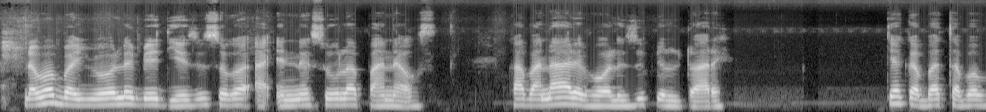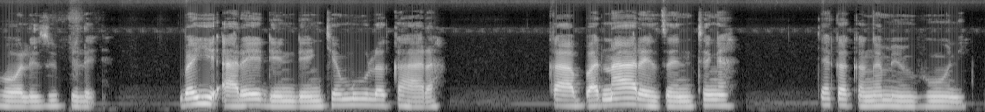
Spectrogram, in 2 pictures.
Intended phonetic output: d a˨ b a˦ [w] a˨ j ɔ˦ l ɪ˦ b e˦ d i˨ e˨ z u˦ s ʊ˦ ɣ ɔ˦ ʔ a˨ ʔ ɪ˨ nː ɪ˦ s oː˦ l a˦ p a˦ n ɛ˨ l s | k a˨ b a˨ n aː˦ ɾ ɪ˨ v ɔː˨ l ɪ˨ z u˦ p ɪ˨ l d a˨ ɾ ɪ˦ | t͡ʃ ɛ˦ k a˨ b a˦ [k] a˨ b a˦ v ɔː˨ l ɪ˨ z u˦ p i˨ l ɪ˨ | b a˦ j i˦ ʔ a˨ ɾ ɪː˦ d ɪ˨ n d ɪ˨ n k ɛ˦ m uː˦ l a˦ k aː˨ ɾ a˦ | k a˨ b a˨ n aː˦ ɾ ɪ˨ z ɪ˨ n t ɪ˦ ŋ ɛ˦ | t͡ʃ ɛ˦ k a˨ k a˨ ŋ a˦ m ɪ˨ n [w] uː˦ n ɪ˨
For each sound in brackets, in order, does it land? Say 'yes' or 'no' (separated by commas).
no, no, no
